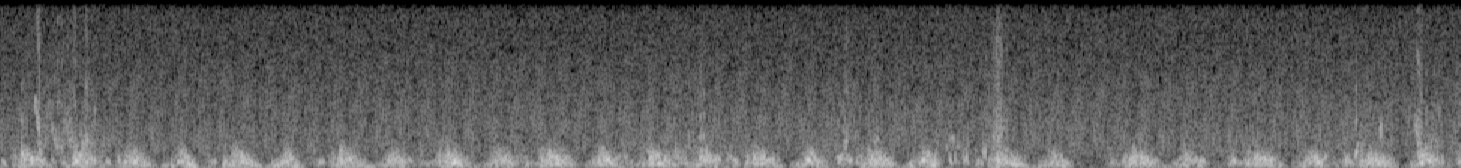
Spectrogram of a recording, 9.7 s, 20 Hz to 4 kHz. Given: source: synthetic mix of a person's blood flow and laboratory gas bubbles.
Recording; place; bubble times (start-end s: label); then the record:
Doppler ultrasound of blood flow; precordium
0.11-0.69 s: bubbles
4.28-4.76 s: bubbles
5.54-5.75 s: bubbles
5.78-5.92 s: bubbles
6.19-6.49 s: bubbles
6.53-6.73 s: bubbles
9.00-9.27 s: bubbles
9.41-9.66 s: bubbles
From the record:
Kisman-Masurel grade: 222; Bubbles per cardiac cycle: several, 3 to 8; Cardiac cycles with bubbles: 10 to 50%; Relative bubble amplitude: moderate (0.250 to 0.450); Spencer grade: 2 (many but less than half of the cardiac periods contain bubble signals, singularly or in groups); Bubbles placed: anywhere in the cardiac cycle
